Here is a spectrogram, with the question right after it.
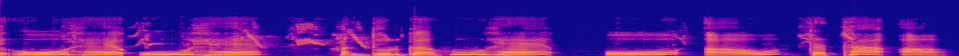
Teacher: जीभ का पिछला भाग जो है समान स्थिति से उठता है, उसे पश्च स्वर कहा जाता है।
